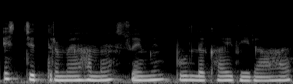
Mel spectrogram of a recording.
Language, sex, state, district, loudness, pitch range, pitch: Hindi, female, Bihar, Begusarai, -23 LUFS, 190-205 Hz, 195 Hz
